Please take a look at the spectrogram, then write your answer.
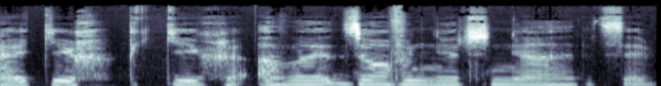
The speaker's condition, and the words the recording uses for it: Cerebral palsy. От коли я розговорюю в мікрофон, я лякаюсь, а хто це говорить.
